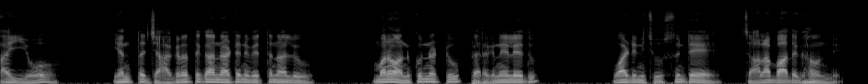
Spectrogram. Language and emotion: Telugu, sad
